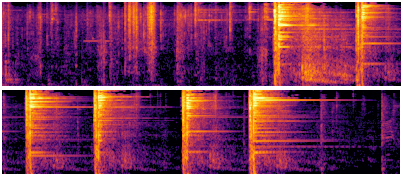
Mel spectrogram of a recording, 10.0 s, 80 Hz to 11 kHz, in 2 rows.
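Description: Six shots from a lever-action rifle firing .45 Colt handloads, about a second apart and starting a few seconds in, each followed by the clang and ring of a struck steel target.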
